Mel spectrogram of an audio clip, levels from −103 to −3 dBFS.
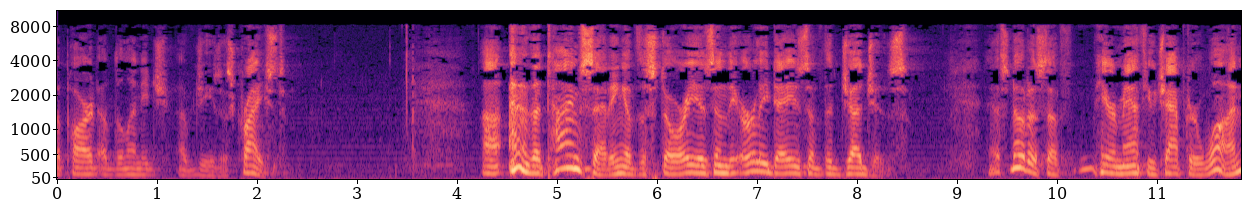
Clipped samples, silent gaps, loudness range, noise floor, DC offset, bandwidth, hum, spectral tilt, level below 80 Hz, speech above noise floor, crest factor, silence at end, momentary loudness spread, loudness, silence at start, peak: under 0.1%; none; 11 LU; -58 dBFS; 0.1%; 8.8 kHz; none; -3.5 dB/octave; -56 dBFS; 35 dB; 24 dB; 0 s; 21 LU; -22 LUFS; 0 s; -2 dBFS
